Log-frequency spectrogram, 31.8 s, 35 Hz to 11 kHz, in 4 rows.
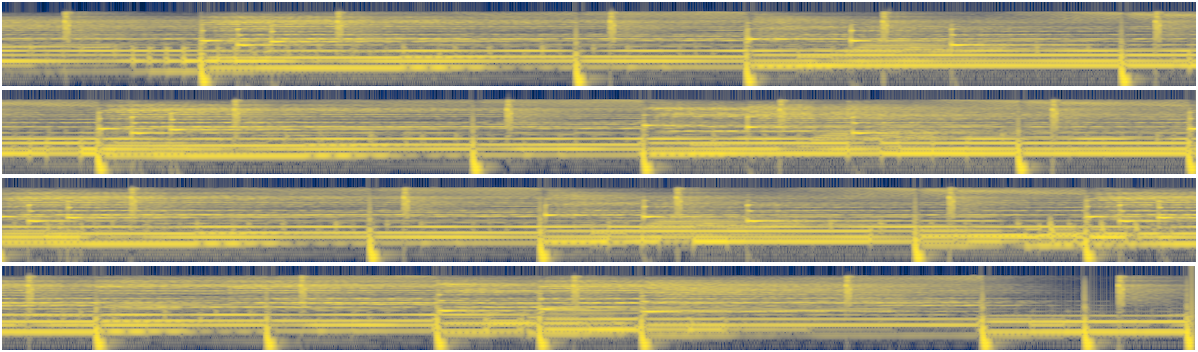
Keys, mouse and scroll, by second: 8.5 click, 8.8 click, 10.1 click, 16.9 click, 17.2 click, 17.5 click, 17.8 click, 18.0 click, 20.1 click, 21.0 click, 22.5 click, 22.6 click, 24.3 click, 24.5 click, 24.6 click, 25.7 click, 25.8 click, 26.5 click, 26.6 click, 27.4 click, 28.7 scroll up 1, 28.7 click, 28.9 scroll down 1, 29.2 scroll down 1, 29.4 scroll up 1, 29.7-30.4 scroll down 1, 30.9 click, 31.7 click.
